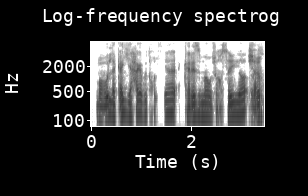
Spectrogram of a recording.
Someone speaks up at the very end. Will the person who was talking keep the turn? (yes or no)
no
